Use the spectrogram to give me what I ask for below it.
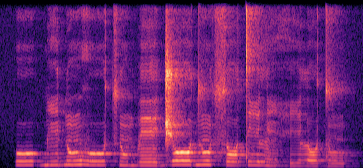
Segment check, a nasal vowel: present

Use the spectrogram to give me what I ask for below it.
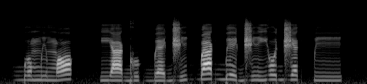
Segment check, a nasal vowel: absent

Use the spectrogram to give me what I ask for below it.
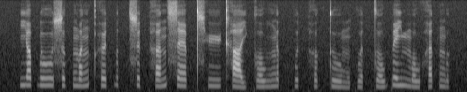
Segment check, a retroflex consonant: absent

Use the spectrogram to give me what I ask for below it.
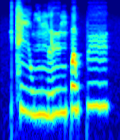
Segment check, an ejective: absent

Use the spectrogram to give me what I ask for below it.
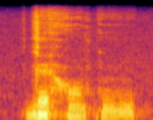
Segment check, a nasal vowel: present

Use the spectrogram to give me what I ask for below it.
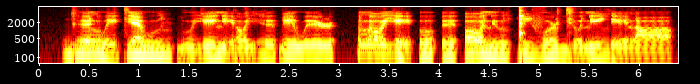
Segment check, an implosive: present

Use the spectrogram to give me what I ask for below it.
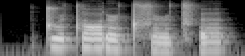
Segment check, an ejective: present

